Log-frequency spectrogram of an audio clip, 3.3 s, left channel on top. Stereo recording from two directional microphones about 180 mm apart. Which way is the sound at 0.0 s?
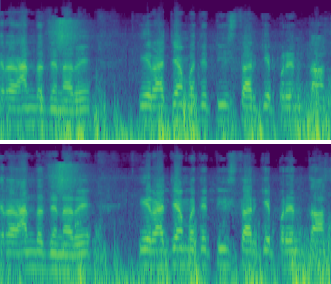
30° right (ahead or behind).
